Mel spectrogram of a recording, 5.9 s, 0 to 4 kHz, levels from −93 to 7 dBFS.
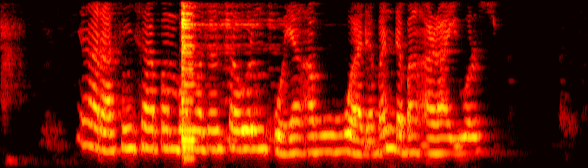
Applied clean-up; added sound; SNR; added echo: classical method WPE with log-MMSE.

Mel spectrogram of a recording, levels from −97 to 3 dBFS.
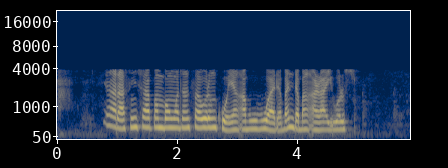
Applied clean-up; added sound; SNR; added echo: none; none; none; none.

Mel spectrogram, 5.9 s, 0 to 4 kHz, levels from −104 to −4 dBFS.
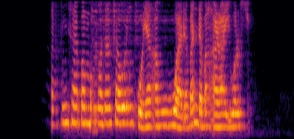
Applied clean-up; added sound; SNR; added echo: neural mask model DeepFilterNet 3.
